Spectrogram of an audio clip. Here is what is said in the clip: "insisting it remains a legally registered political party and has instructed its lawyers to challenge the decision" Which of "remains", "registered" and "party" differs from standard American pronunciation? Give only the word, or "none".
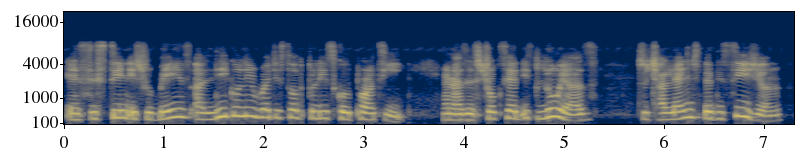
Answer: none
